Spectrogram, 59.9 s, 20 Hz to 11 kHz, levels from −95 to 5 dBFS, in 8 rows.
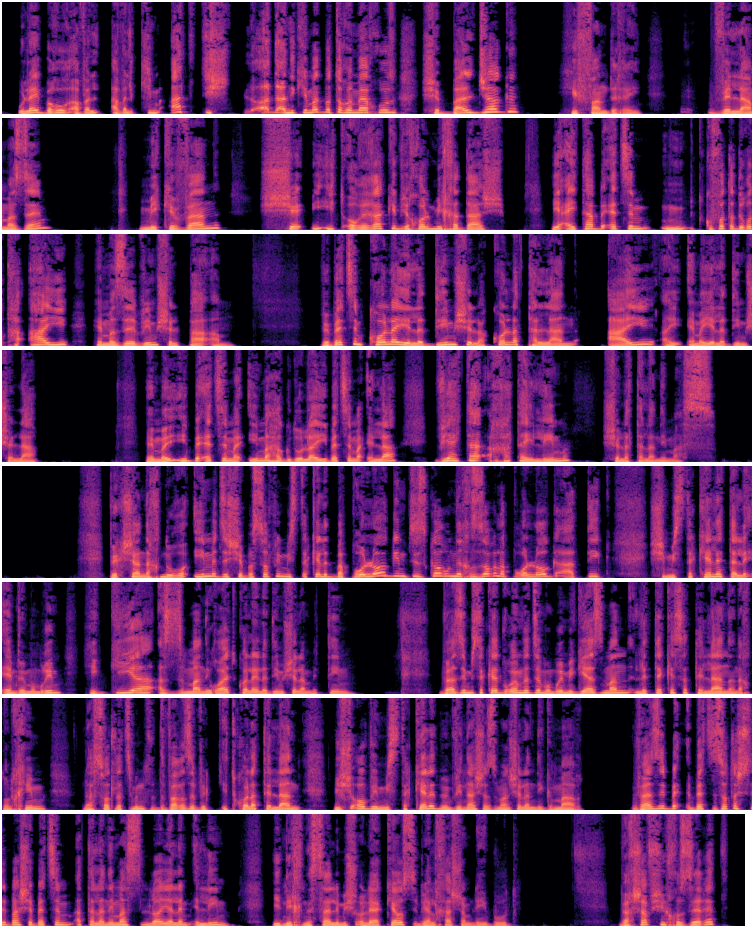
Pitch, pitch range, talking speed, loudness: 165 Hz, 135-190 Hz, 135 wpm, -19 LUFS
